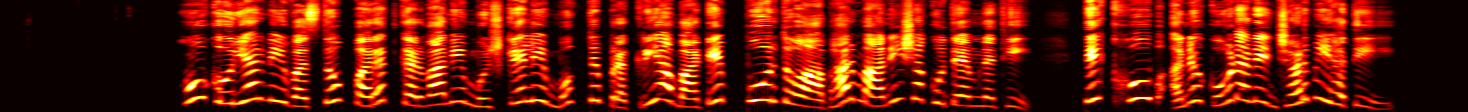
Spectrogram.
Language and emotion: Gujarati, happy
